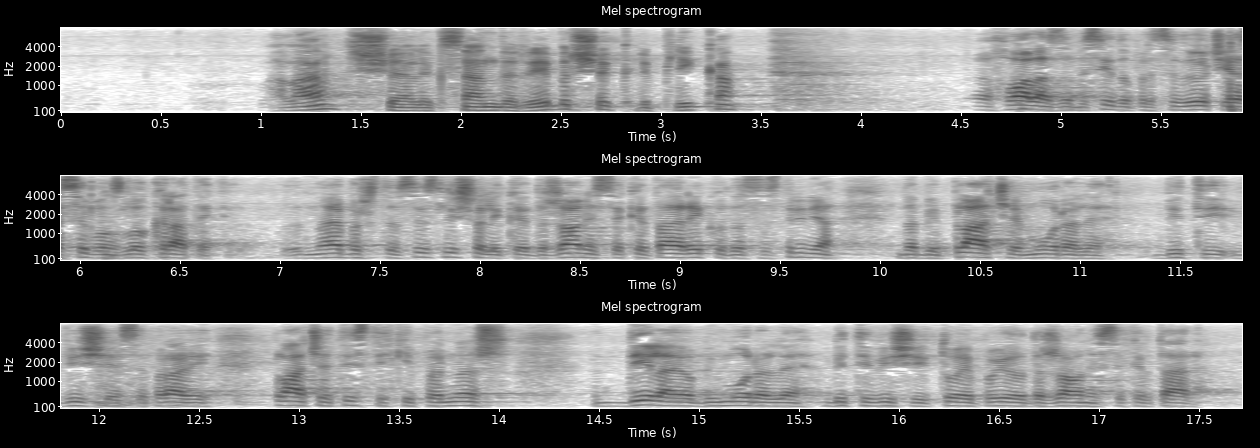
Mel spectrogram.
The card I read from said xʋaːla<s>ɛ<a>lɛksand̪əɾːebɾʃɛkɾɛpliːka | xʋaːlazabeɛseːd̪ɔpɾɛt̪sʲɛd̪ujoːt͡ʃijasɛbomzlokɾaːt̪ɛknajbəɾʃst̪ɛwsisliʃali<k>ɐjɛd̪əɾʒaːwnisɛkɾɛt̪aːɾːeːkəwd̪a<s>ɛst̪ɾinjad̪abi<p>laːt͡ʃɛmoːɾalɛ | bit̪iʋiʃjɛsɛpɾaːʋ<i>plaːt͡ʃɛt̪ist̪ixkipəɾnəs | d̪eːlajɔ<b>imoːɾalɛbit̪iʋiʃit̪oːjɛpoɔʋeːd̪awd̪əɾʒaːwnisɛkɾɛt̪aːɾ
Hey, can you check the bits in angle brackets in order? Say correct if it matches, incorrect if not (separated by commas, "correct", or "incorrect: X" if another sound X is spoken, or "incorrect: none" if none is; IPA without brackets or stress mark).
incorrect: ʃ, correct, correct, correct, correct, correct, correct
